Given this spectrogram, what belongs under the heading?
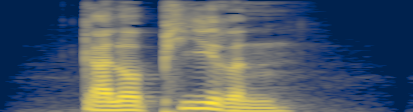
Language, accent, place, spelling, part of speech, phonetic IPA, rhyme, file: German, Germany, Berlin, galoppieren, verb, [ɡalɔˈpiːʁən], -iːʁən, De-galoppieren.ogg
- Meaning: to gallop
